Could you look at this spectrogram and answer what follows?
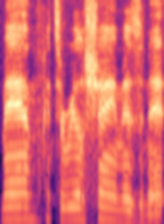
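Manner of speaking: theatrical, flamboyant, fake disappointment. As the character Ras, saying it out loud to the others: flamboyant feigned disappointment. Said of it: "almost like feigning, uh, feigning disappointment".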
